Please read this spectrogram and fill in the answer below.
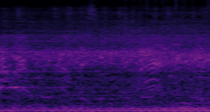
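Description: Steady low rumble with a faint murmur of voices behind it: open-air crowd and sound-system background heard between phrases of an amplified speech.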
